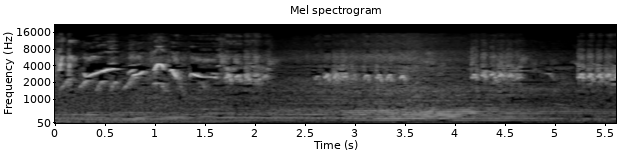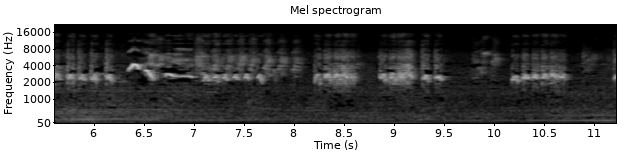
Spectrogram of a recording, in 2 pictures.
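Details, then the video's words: Oriental magpie-robin singing, played to coax non-singing magpie-robins: buzzy rattled phrases alternate with a few sweeping whistles, over a steady low drone. "suara asli kacer untuk memancing kacer macet bunyi"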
